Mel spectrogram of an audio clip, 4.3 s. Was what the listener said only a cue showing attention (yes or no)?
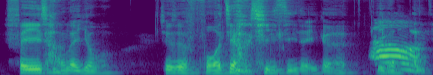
no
